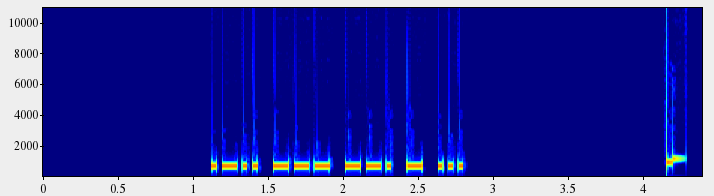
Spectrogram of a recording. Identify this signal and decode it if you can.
Morse code, heard as a keyed tone, about 36 wpm, 700 Hz. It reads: LOGTS
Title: Code Groups - 5 Letter:Numbers - 35wpm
